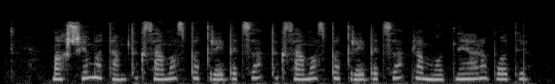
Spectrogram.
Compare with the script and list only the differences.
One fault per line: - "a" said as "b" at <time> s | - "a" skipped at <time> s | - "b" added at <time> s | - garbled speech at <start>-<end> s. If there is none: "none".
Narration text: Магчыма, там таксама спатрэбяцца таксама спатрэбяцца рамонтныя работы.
none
